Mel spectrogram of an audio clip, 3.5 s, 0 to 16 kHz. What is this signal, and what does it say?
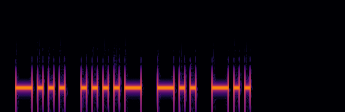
Morse code, heard as a keyed tone, about 22 wpm, 700 Hz. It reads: B4DD
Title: All Cut Numbers - 4-Digit 22wpm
